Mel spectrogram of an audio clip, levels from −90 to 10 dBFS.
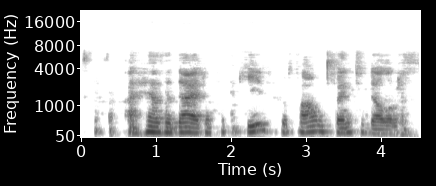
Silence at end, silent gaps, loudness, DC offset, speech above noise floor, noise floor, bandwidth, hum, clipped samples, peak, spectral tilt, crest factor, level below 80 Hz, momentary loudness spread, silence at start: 0.15 s; none; -26 LUFS; under 0.1%; 20 dB; -46 dBFS; 6.8 kHz; none; under 0.1%; -8 dBFS; -7.5 dB/octave; 18 dB; -62 dBFS; 18 LU; 0.05 s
